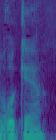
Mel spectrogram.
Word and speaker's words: Brouckère: Volvemos a Django, Place de Brouckère, ¿cómo lo pronunciamos? ¿Cómo se pronuncia? – Fred de Brouckère. – Mejor, mucho mejor.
